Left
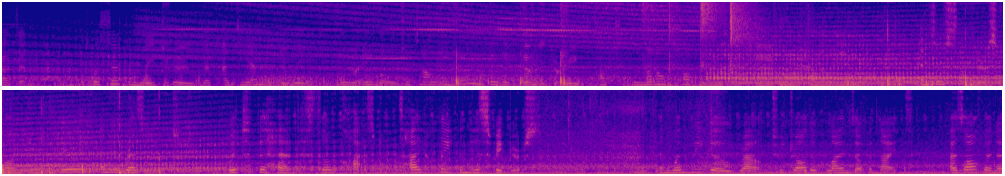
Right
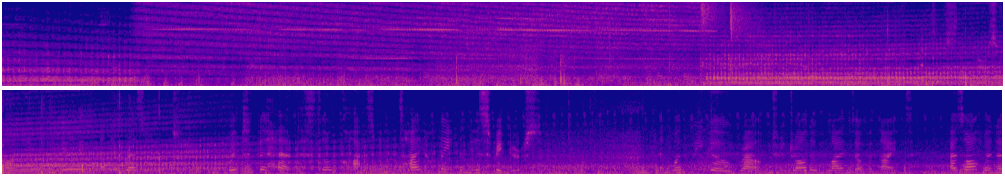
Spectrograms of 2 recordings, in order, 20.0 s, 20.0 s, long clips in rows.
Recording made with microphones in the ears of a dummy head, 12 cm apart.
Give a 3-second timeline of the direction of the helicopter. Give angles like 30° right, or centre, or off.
60° right, 40° right, 10° right, 20° left, 40° left, 60° left, 60° left.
